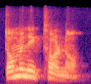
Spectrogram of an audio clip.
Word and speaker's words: Dominik Tornow: Dominik Tornow, yes.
